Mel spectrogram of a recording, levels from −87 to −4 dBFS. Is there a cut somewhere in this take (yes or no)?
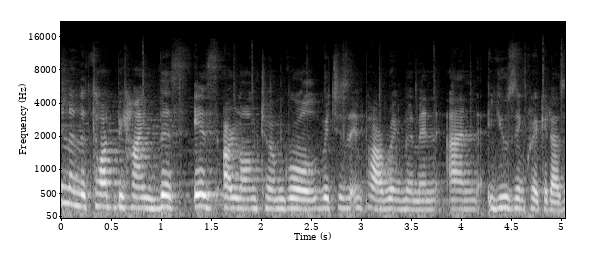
no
